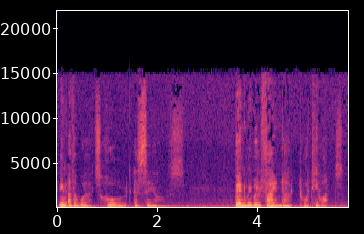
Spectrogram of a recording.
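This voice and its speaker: An actor playing an earnest, formal spiritualist medium in a 1970s radio drama, measured and insistent in delivery. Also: male voice, medium pitch, very animated, husky, heavily acted. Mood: stern, earnest. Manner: measured, formal, insistent, sometimes hushed and hypnotic.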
